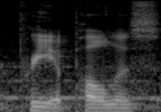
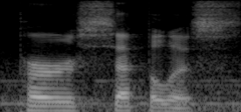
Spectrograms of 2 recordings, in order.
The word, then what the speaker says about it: Persepolis: Or Priapolis, sorry. Persepolis.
